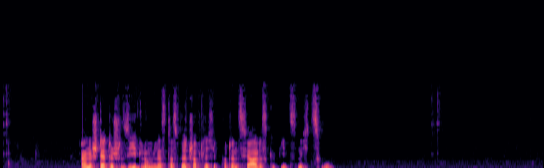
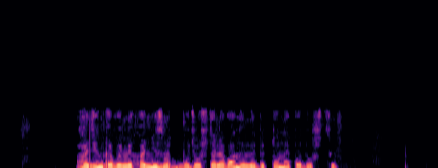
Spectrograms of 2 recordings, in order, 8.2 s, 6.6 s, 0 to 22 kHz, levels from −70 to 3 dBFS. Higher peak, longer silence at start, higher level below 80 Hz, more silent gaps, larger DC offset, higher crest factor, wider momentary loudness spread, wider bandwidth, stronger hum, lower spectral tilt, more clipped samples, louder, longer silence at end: about the same, 0 dBFS vs -2 dBFS; about the same, 1.2 s vs 1.15 s; first, -50 dBFS vs -60 dBFS; second, none vs 4.01-4.07 s; neither; first, 24 dB vs 14 dB; about the same, 13 LU vs 14 LU; first, 11.5 kHz vs 8 kHz; neither; second, -5 dB/octave vs -7.5 dB/octave; neither; second, -21 LUFS vs -14 LUFS; first, 3.2 s vs 1.55 s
